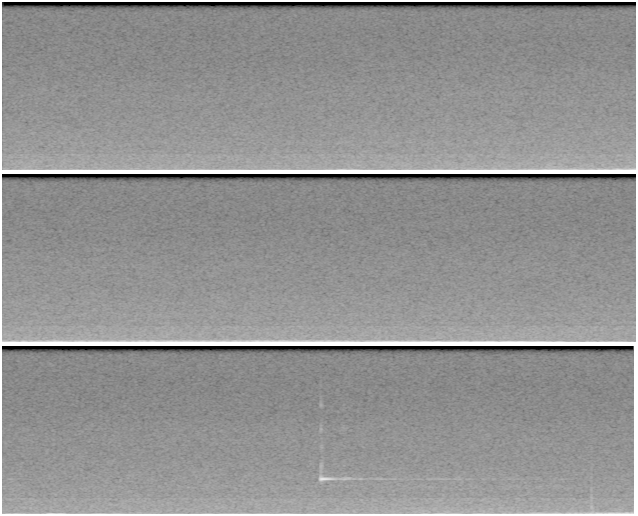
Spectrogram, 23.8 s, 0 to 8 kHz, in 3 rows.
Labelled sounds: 19.8	20.2	fishing gear, 1.3 to 1.9 kHz

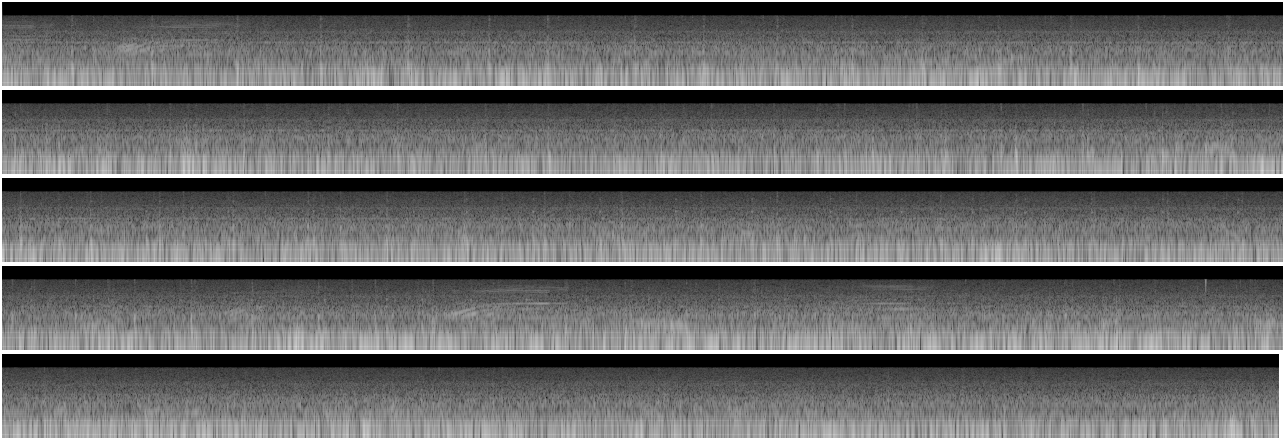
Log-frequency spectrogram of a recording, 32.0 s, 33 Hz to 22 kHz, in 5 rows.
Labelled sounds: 23.4	23.9	killer whale, southern resident, 2.8 to 5.7 kHz

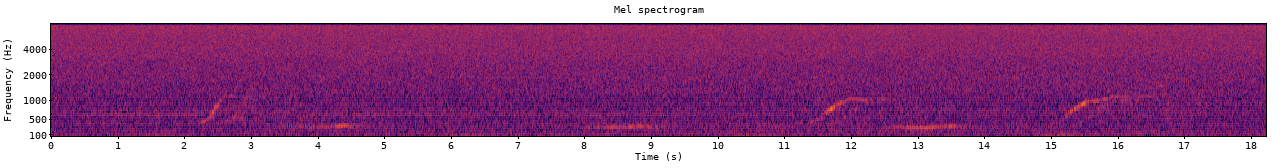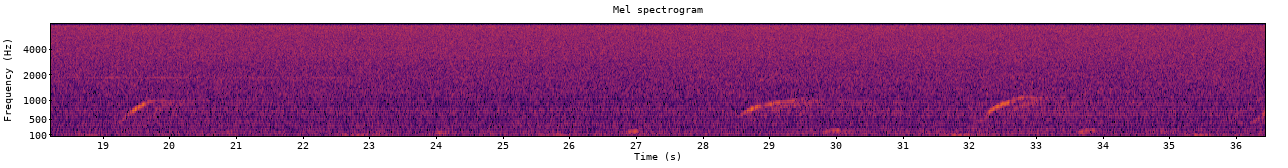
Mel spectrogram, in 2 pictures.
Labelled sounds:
2.4	2.8	humpback whale, 0.80 to 1.2 kHz
11.6	12.3	humpback whale, 0.80 to 1.1 kHz
15.3	16.1	humpback whale, 0.80 to 1.2 kHz
19.4	19.9	humpback whale, 0.80 to 1.0 kHz
28.9	29.4	humpback whale, 0.80 to 1.1 kHz
32.3	33.1	humpback whale, 0.80 to 1.2 kHz

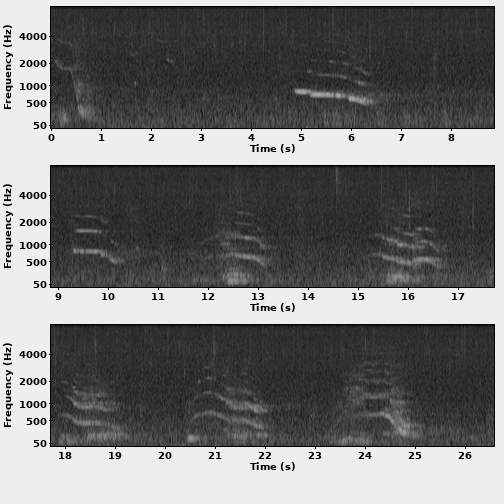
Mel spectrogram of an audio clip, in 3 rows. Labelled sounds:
0.0	0.5	humpback whale, 1.4 to 2.2 kHz
4.8	6.4	humpback whale, 0.78 to 3.6 kHz
9.3	9.9	humpback whale, 0.78 to 2.4 kHz
12.0	13.3	humpback whale, 0.81 to 2.7 kHz
15.3	16.8	humpback whale, 0.78 to 2.5 kHz
18.0	19.0	humpback whale, 0.78 to 1.6 kHz
21.0	22.1	humpback whale, 0.78 to 1.6 kHz
23.7	24.8	humpback whale, 0.94 to 2.4 kHz

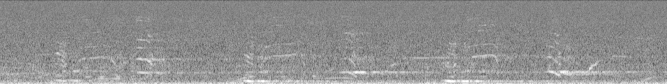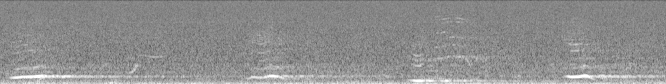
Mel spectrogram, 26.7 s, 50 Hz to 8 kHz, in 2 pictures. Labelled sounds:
1.8	3.2	humpback whale, 0.80 to 2.0 kHz
5.5	6.0	humpback whale, 1.0 to 1.2 kHz
6.9	7.2	humpback whale, 2.2 to 2.5 kHz
9.4	10.0	humpback whale, 0.83 to 1.1 kHz
11.0	11.3	humpback whale, 0.80 to 1.1 kHz
16.2	16.6	humpback whale, 0.96 to 1.1 kHz
22.4	22.8	humpback whale, 0.80 to 4.2 kHz
24.7	25.0	humpback whale, 1.5 to 1.7 kHz

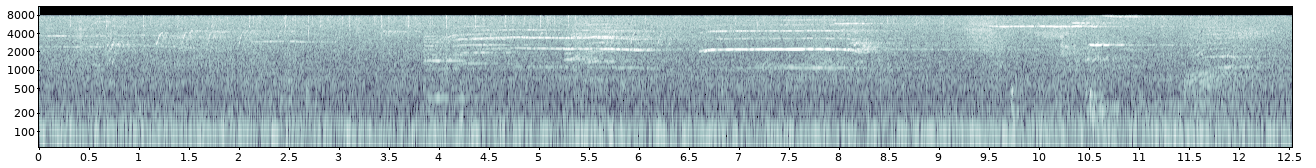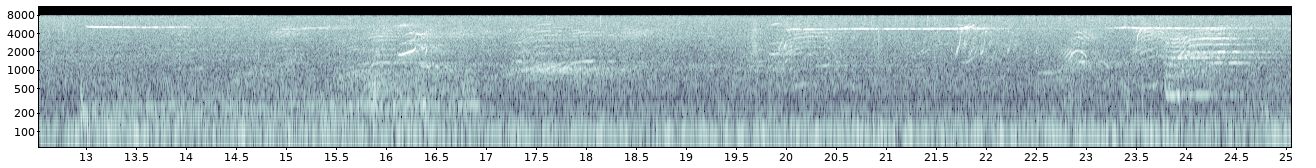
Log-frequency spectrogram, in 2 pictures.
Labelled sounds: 0.0	2.7	killer whale, southern resident, 1.4 to 6.3 kHz
11.4	12.2	killer whale, southern resident, 0.45 to 4.8 kHz
17.2	18.2	killer whale, southern resident, 0.84 to 5.7 kHz

